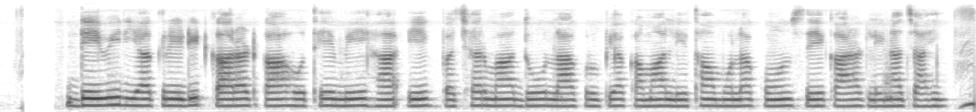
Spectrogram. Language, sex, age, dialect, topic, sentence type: Chhattisgarhi, female, 31-35, Eastern, banking, question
